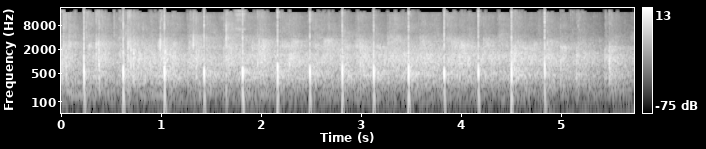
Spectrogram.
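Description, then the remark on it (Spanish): A church audience applauds God during a sermon: dense, continuous clapping from many hands, punctuated by a sharp, steady rhythmic clap beat about three times a second, fairly loud and with no talking. “Denle otro aplauso a Dios, por favor.”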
